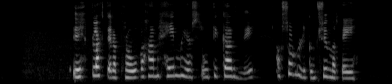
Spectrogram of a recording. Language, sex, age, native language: Icelandic, female, 20-29, Icelandic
